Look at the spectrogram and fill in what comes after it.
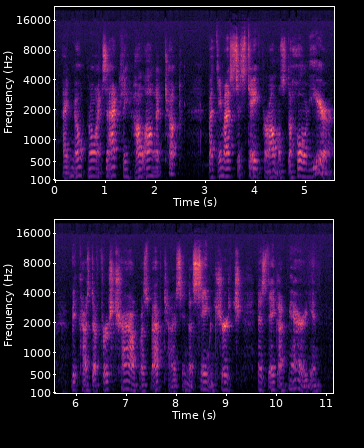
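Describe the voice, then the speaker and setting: Fairly slow, fairly low-pitched speech from a woman amid noticeable background noise. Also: ordinary pitch variation. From Manitoba, Canada. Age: 90s. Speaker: grandmother telling family history. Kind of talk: reading aloud; casual interview. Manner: halting.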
